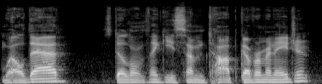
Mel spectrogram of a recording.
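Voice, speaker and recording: A man's voice: fairly low pitch, moderate pace, a bit bright, natural voice. A man playing a worried, sarcastic young son in an audio drama, full of questions.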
